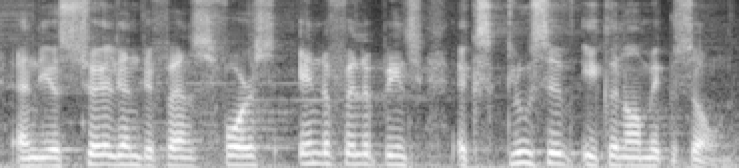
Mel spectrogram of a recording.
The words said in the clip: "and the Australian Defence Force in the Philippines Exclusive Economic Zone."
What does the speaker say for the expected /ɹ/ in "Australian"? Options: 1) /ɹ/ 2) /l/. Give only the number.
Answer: 1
